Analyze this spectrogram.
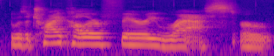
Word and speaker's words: wrasse: was a tricolor fairy wrasse or yeah race wrasse it's spelled WR ASSE and it's a very shy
